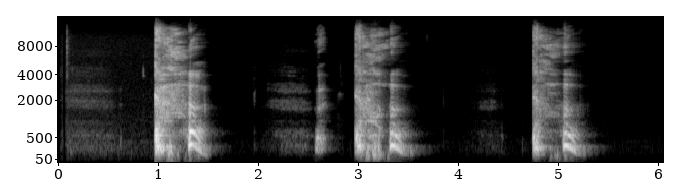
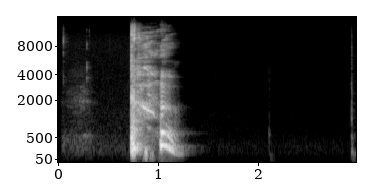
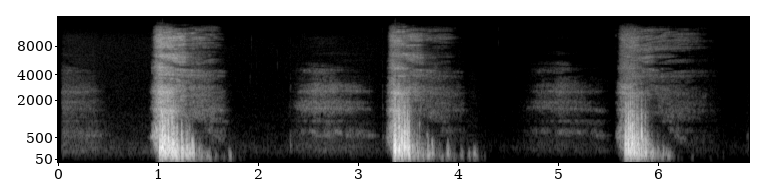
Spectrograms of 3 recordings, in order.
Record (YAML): three_cough_length: 6.1 s
three_cough_amplitude: 31483
three_cough_signal_mean_std_ratio: 0.28
cough_length: 3.0 s
cough_amplitude: 27776
cough_signal_mean_std_ratio: 0.27
exhalation_length: 6.9 s
exhalation_amplitude: 32768
exhalation_signal_mean_std_ratio: 0.24
survey_phase: beta (2021-08-13 to 2022-03-07)
age: 45-64
gender: Female
wearing_mask: 'No'
symptom_fatigue: true
symptom_onset: 11 days
smoker_status: Never smoked
respiratory_condition_asthma: false
respiratory_condition_other: false
recruitment_source: REACT
submission_delay: 1 day
covid_test_result: Negative
covid_test_method: RT-qPCR
influenza_a_test_result: Negative
influenza_b_test_result: Negative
